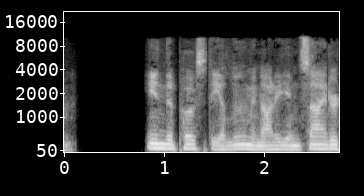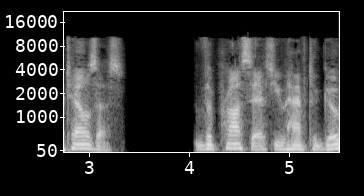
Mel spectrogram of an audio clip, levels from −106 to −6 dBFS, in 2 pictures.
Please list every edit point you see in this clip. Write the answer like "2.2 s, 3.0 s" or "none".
1.2 s

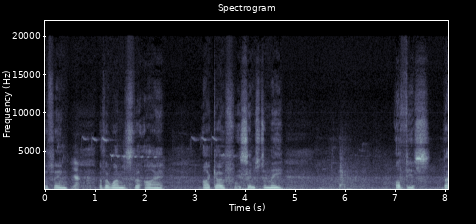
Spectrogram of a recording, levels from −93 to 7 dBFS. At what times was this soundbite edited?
3.9 s

